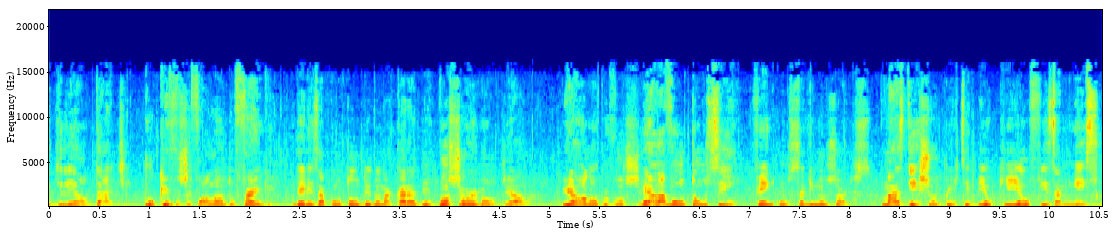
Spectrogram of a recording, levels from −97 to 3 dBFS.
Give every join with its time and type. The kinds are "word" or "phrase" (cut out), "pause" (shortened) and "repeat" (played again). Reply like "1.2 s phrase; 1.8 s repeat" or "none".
1.4 s word; 5.5 s word; 7.2 s word; 8.9 s phrase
